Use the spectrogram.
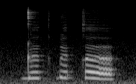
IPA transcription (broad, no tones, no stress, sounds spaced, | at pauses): ɖ ø k ɓ ø ʔ k œ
